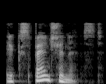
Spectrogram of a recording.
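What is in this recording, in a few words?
"expansionist", British English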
